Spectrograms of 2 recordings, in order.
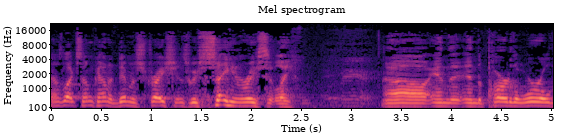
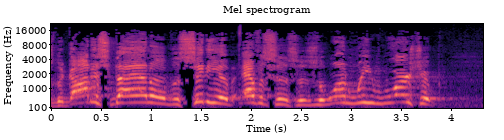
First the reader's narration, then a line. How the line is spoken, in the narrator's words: created a big uproar and a big stir, and they were shouting down and yelling and screaming, shouting for 2 hours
